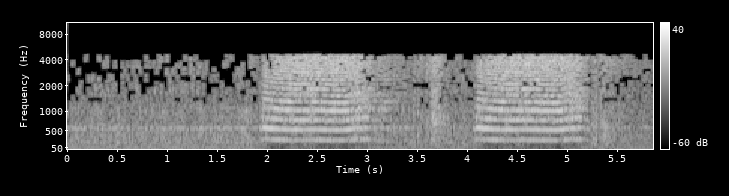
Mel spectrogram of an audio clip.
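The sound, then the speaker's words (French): Heard from the first car onboard, a Kinshasa urban train of the former Onatra rumbles steadily as it pulls away from Ndjili airport station bound for Kinshasa central station, and its horn sounds two long, loud, harmonic blasts, each about a second, separated by a short gap. “La locomotive vient juste de quitter la gare de l'aéroport d'Ndjili à destination de la gare centrale de Kinshasa.”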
